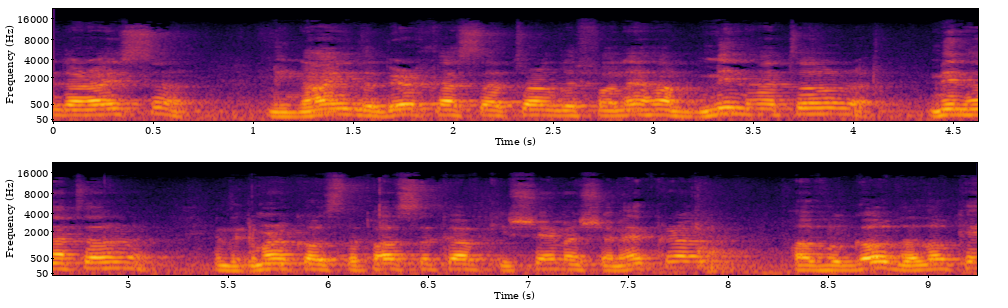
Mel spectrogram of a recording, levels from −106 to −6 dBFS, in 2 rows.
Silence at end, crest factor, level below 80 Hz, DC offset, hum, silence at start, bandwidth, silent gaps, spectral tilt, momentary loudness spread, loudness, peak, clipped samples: 0 s; 16 dB; -54 dBFS; under 0.1%; none; 0 s; 13.5 kHz; none; -7 dB/octave; 9 LU; -29 LUFS; -12 dBFS; under 0.1%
